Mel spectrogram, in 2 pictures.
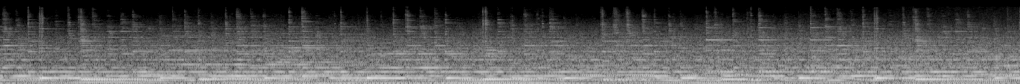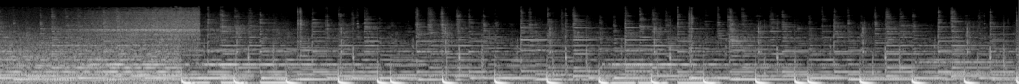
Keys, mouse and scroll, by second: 0.4 click, 1.1 alt+click, 2.2 right click, 7.4 click, 8.5 click, 10.2 click, 10.7 click, 12.4 click, 13.3 click, 19.4 click.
